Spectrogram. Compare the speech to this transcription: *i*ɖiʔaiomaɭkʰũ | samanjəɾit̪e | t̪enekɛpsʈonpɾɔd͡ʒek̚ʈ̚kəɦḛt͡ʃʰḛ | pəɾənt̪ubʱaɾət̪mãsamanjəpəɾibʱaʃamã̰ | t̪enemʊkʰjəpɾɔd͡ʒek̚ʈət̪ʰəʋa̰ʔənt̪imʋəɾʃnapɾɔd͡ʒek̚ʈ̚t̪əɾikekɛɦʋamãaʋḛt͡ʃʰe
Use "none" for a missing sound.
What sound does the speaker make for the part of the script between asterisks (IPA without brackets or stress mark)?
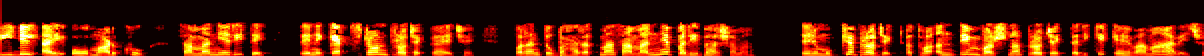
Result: i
